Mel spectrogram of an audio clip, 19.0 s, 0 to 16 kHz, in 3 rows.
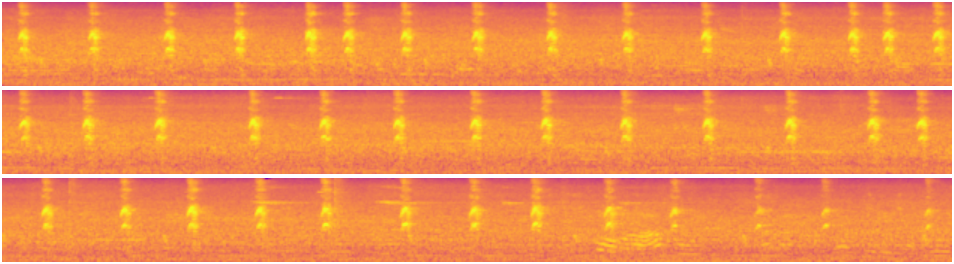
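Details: A squirrel at Tainan Park, Taiwan, 13 October 2015, keeps up an insistent series of sharp clicking chips, about two each second, while a brief bird twitter and low city noise sit underneath.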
